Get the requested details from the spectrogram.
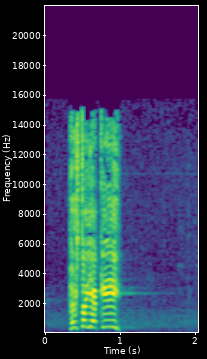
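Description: A teenage girl calls out loudly nearby.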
